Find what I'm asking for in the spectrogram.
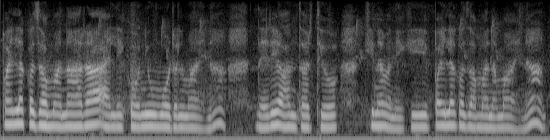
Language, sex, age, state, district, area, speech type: Nepali, female, 18-30, West Bengal, Alipurduar, rural, spontaneous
